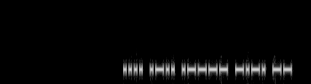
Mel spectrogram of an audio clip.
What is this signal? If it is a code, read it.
Morse code, heard as a keyed tone, about 41 wpm, 700 Hz. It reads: HL1CM
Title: DXCC-100 Call Signs - 5 Characters - 45wpm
